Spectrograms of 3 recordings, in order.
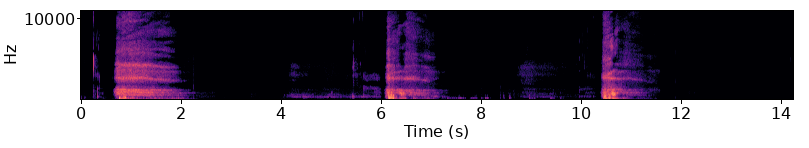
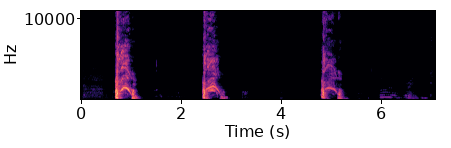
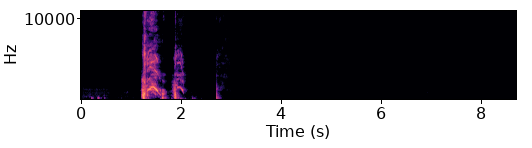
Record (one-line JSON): {"exhalation_length": "14.3 s", "exhalation_amplitude": 30936, "exhalation_signal_mean_std_ratio": 0.29, "three_cough_length": "7.1 s", "three_cough_amplitude": 32768, "three_cough_signal_mean_std_ratio": 0.26, "cough_length": "8.7 s", "cough_amplitude": 32768, "cough_signal_mean_std_ratio": 0.19, "survey_phase": "beta (2021-08-13 to 2022-03-07)", "age": "65+", "gender": "Male", "wearing_mask": "No", "symptom_cough_any": true, "symptom_runny_or_blocked_nose": true, "smoker_status": "Ex-smoker", "respiratory_condition_asthma": false, "respiratory_condition_other": false, "recruitment_source": "REACT", "submission_delay": "11 days", "covid_test_result": "Negative", "covid_test_method": "RT-qPCR", "influenza_a_test_result": "Negative", "influenza_b_test_result": "Negative"}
